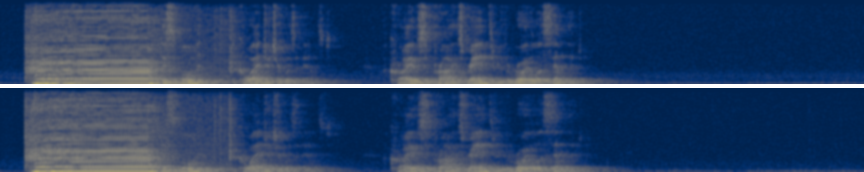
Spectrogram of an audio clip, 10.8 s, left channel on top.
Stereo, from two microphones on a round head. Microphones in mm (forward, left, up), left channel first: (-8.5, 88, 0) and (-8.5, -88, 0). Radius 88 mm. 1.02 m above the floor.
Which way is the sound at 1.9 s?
25° left (ahead or behind).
